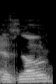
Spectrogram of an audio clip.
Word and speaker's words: DAZN: DAZN. – DAZN. – Is that how you pronounce it? DAZN? – Yeah. DAZN.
